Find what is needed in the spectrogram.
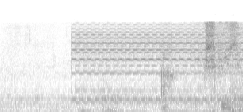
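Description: Desk telephone ringing: one steady ring that starts about a third of the way in and lasts just over a second.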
